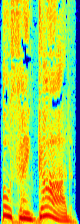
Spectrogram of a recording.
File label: "oh thank god", scientist female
